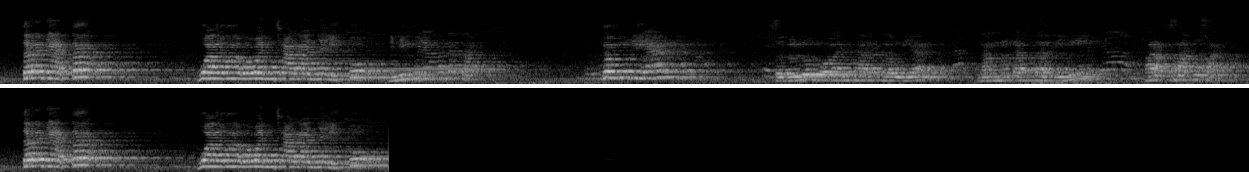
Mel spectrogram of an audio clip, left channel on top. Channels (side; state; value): right; drops out; at 3.9 s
